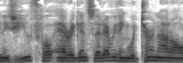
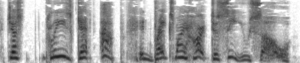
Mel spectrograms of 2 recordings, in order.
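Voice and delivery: much higher, breaking as if about to cry; near tears. A narrator's reading. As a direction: plead on the edge of tears. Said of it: "sounded as if he were crying himself".

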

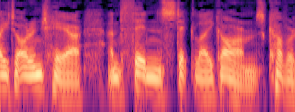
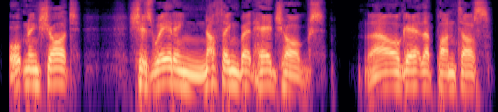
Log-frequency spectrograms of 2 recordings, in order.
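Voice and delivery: brash TV producer; 6 semitones higher than usual. Acted. Producer brags about his hedgehog special to visitors. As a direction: sell the show like a showman.

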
